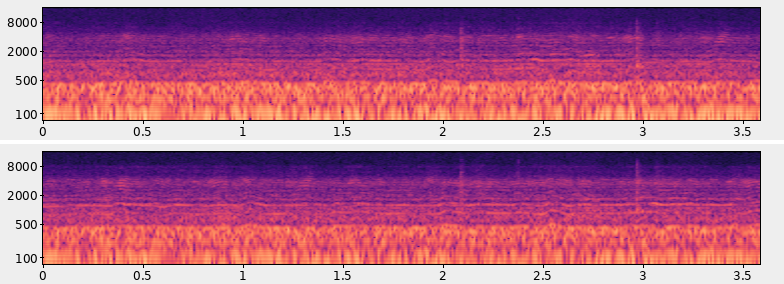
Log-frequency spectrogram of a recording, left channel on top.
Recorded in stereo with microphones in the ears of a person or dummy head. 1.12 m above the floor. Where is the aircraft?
5° right (ahead or behind); by 3.6 s 15° right (ahead or behind).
